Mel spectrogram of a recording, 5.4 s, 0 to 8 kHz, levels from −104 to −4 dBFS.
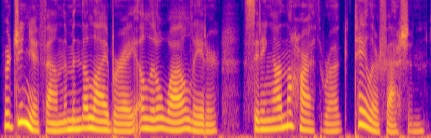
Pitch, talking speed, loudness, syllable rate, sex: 195 Hz, 190 wpm, -17 LUFS, 5.6 syllables/s, female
